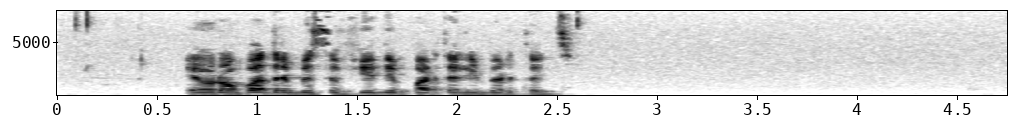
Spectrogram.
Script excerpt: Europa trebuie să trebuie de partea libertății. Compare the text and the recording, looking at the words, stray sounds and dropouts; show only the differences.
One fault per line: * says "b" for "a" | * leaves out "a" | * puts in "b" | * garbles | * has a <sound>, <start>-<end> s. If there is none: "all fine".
* says "fie" for "trebuie"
